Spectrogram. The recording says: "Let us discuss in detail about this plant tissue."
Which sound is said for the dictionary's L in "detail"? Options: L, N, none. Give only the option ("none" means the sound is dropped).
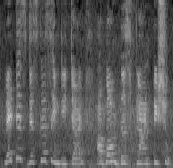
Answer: L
